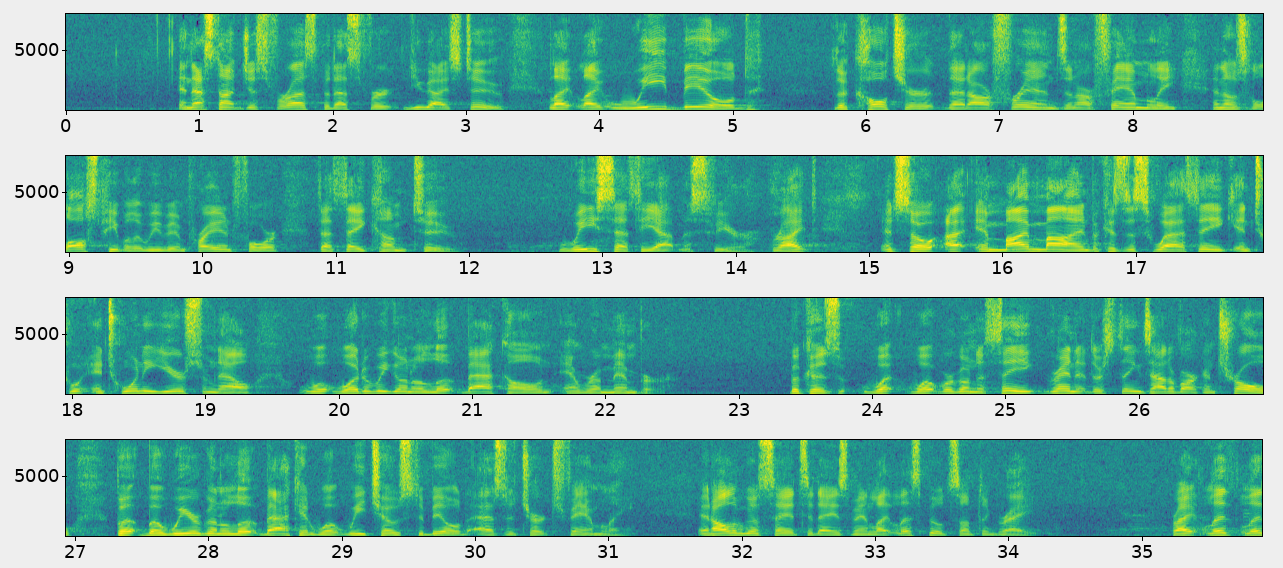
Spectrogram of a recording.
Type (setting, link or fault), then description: setting, large echoing room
